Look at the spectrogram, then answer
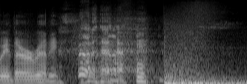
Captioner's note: laughter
